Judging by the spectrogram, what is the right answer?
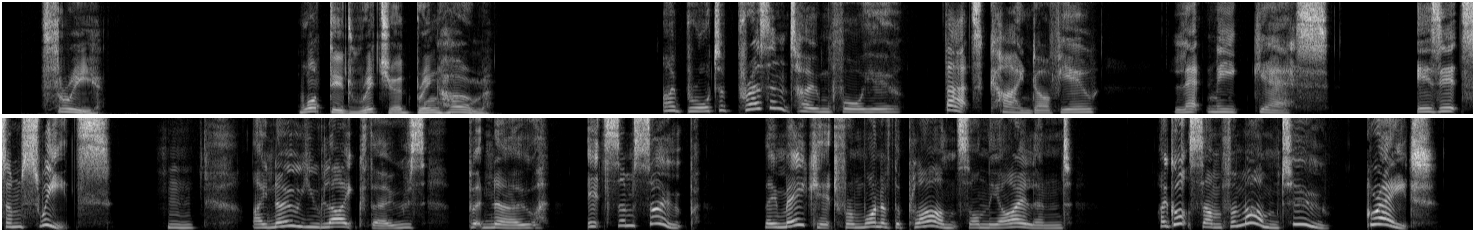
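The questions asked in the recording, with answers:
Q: What did Richard bring home?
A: Some soap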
